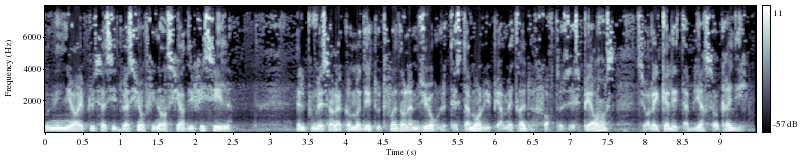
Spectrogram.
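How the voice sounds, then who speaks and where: An actor playing a composed, wry village doctor who narrates a 1950s-style French radio mystery in measured, literary, husky tones. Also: male voice, extremely low pitch, sing-song, a little hiss or hum, exaggerated voice. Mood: confiding. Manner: measured, dryly ironic. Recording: dull vintage radio sound.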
